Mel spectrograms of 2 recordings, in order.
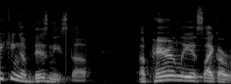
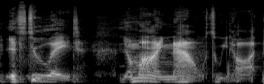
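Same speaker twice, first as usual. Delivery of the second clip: loud, punched claim that drops off on the endearment; mock villainous seductress; 8 dB louder than usual. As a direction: play a triumphant captor, hammed up. Acts seductress answering the panic.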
